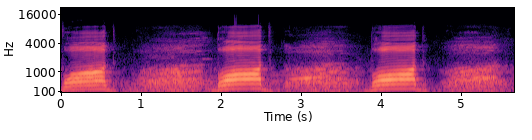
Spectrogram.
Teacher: اس میں بھی جو آپ لیفٹ والے کو اگر اوپر کی دانتوں کی جڑ میں لگائیں نا, زبان کی لیفٹ والے کنارے کو اوپر کی دانتوں کی جڑ میں اس طرف, تو بہت آسانی سے نکلتا ہے ضاد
